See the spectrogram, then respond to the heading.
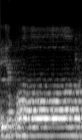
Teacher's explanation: iqab mad alif di sukun ba qalqalah kubra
